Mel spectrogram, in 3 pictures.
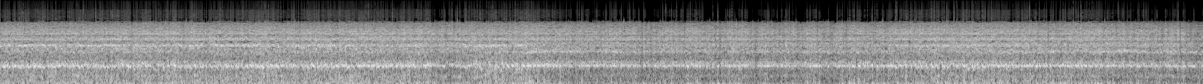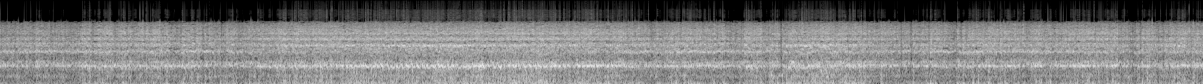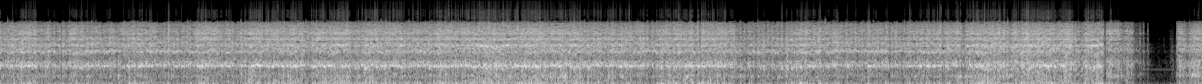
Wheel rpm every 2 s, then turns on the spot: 210, 210, 220, 230, 220, 230, 220, 220, 210, 230, 220, 230, 230, 240, 220, 230, 230, 150.
none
